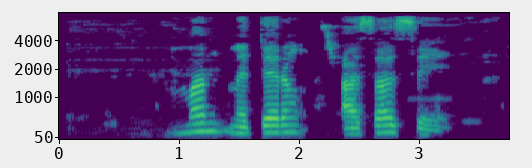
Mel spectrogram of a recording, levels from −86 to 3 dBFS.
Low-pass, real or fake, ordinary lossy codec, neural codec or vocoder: 7.2 kHz; real; MP3, 64 kbps; none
